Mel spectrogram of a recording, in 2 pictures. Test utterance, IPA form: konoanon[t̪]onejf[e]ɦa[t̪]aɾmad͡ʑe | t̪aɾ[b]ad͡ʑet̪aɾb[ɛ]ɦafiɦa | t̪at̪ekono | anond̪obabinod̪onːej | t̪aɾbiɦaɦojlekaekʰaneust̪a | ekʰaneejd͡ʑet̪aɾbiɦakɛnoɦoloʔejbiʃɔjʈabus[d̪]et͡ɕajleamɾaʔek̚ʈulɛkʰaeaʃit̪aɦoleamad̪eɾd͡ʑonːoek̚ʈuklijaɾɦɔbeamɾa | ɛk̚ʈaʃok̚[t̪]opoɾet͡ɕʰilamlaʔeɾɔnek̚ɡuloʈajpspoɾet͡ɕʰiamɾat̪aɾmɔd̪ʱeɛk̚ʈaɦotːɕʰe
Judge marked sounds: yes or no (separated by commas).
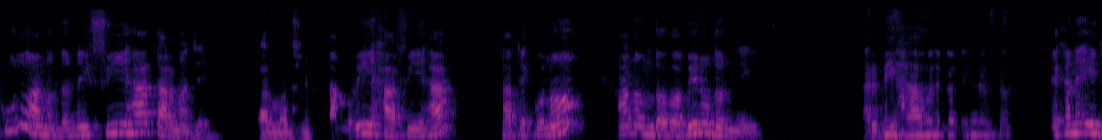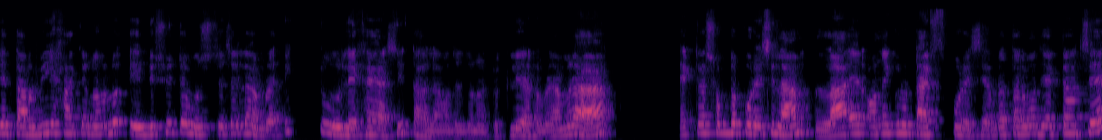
no, no, yes, no, no, no, no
